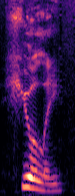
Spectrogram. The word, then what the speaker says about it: huli: I think it's spelled H-Y-L-E. but in rabbinic Hebrew, it's pronounced Huli.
